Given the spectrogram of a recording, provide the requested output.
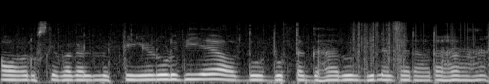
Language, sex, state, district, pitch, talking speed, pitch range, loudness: Hindi, female, Uttar Pradesh, Varanasi, 205 Hz, 220 wpm, 200-210 Hz, -15 LUFS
